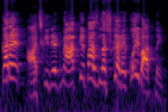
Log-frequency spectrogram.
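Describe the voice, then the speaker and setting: High, bright-voiced debating man. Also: very animated, brisk. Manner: combative, interrupts, pleads for a turn. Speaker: party spokesperson in TV debate. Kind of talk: heated TV debate argument.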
